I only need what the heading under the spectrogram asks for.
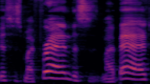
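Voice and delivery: very sweet, sugary voice. Retelling how Stabler talks to an eight-year-old girl: imitating Stabler talking very sweetly. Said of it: "talks to her very sweetly and is like".

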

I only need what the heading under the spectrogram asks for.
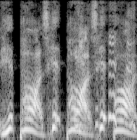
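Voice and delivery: very high, swooping, repeated shouted yell. Retelling yelling at family while getting up to do the dishes, retelling a yell. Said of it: "I'm like yelling".

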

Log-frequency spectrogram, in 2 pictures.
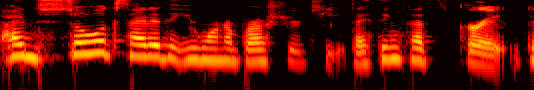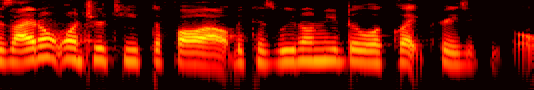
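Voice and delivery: ordinary delivery

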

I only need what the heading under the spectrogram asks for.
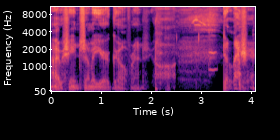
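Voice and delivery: whispered, hushed, breathy dad voice. Acting out his father speaking, the speaker is imitating his father's voice. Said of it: "This is my father's voice".

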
